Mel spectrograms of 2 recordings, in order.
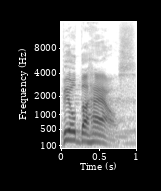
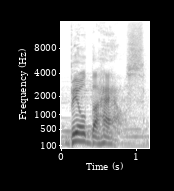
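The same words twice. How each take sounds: First: It is said loudly with strong conviction. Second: It is said in a plain, moderate voice. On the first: "Say it again like you mean it" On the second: "Say this with me today"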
